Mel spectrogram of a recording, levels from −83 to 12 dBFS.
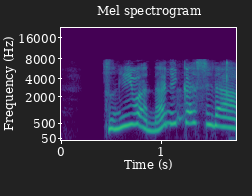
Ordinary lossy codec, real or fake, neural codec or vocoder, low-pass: none; real; none; none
